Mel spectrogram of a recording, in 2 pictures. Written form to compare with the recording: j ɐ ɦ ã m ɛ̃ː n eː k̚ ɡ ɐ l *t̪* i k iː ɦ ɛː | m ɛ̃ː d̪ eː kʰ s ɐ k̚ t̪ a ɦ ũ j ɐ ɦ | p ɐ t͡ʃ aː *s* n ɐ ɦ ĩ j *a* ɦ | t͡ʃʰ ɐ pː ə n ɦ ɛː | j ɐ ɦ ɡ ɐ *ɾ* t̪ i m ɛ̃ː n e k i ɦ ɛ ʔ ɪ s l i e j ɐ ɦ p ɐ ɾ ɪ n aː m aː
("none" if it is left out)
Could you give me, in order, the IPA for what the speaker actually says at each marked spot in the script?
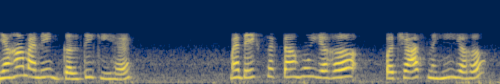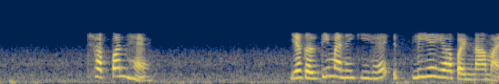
t̪, s, ɐ, l

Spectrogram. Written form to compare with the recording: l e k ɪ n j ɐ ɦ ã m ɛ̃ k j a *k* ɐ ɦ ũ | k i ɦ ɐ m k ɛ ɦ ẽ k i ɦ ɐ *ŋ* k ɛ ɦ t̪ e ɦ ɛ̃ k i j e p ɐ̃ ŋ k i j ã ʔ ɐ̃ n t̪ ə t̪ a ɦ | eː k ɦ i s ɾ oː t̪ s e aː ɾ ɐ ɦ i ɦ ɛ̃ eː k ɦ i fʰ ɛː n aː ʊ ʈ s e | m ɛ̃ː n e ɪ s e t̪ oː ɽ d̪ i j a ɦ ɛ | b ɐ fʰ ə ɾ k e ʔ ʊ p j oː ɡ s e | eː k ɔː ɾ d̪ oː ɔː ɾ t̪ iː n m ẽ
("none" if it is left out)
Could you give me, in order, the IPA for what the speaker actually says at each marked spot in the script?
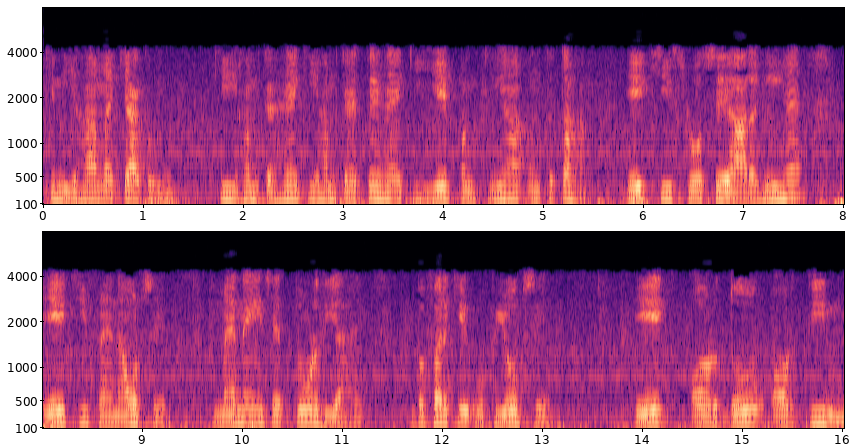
k, m

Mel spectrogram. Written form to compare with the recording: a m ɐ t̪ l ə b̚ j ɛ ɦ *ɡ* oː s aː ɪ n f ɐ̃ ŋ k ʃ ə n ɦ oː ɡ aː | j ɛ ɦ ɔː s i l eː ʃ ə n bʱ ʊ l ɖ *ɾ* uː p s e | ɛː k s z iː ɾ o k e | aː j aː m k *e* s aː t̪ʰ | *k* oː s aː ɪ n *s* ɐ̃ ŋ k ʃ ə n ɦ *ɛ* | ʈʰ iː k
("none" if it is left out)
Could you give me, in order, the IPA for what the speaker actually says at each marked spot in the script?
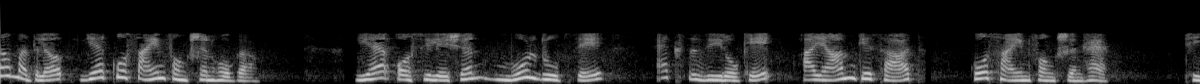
k, ɾ, e, k, f, ɛː

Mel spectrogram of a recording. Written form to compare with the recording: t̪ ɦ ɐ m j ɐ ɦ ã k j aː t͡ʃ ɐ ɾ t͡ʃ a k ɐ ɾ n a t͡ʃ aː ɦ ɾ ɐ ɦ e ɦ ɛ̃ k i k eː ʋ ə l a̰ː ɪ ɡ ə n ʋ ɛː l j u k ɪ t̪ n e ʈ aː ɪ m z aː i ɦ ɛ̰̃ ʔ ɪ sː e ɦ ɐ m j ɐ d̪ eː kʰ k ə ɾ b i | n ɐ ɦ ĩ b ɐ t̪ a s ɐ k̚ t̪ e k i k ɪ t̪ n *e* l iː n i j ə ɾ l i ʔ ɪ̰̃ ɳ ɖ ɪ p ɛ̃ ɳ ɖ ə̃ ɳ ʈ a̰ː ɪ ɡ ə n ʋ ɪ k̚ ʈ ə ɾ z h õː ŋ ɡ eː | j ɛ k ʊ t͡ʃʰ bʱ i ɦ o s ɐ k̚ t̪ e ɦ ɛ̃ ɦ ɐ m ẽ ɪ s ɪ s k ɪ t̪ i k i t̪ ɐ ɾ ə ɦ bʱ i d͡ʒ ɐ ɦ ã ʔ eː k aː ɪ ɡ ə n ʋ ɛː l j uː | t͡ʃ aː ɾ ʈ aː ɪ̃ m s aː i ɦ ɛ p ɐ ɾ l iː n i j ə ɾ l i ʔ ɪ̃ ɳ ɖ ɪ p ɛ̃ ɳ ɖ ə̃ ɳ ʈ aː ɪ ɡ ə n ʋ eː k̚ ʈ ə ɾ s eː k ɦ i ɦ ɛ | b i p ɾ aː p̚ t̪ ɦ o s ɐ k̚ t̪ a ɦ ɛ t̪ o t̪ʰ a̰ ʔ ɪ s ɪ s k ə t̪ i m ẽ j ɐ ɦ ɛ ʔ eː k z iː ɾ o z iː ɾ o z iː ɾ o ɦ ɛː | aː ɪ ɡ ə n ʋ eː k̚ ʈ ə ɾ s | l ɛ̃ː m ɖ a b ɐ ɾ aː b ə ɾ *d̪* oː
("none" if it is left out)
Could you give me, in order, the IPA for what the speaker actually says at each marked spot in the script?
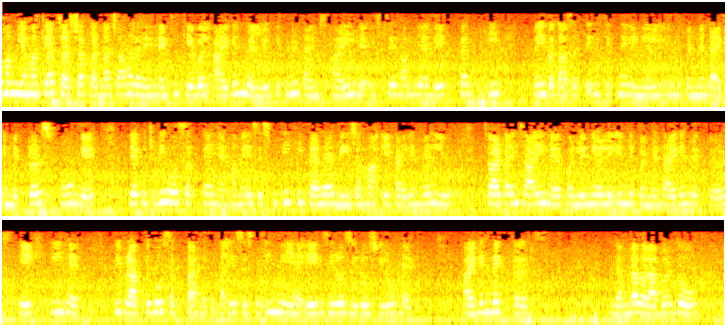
e, d̪

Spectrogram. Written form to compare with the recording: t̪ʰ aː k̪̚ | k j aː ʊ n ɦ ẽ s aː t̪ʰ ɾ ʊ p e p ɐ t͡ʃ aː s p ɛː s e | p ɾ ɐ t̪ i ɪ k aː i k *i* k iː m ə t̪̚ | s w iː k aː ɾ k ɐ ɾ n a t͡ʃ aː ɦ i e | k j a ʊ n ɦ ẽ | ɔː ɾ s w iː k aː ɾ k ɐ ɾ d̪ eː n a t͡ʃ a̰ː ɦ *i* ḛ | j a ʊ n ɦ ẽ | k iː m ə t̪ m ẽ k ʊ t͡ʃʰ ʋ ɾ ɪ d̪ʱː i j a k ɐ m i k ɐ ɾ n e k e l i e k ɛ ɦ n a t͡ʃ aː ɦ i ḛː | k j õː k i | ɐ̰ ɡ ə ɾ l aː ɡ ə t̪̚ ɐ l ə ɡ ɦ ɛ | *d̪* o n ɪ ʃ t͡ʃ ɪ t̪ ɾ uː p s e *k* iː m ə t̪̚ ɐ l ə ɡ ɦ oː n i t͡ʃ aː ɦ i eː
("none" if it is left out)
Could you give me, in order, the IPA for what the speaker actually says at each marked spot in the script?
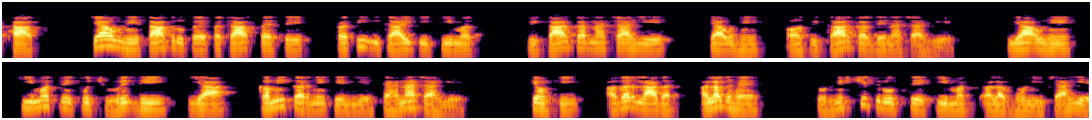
i, i, t̪, k

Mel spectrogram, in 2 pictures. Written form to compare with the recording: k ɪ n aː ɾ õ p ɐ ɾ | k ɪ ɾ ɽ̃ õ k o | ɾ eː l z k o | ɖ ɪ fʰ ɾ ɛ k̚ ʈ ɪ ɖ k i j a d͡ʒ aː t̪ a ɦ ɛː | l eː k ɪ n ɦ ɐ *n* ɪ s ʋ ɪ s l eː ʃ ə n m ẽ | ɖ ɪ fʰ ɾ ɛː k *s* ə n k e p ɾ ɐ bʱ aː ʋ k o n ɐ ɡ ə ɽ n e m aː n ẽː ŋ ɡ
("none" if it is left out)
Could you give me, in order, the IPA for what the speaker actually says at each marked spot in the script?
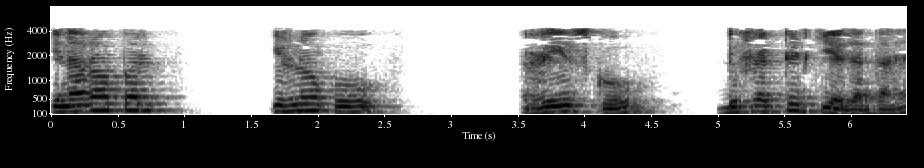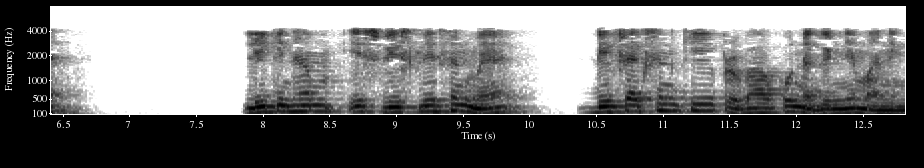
m, ʃ

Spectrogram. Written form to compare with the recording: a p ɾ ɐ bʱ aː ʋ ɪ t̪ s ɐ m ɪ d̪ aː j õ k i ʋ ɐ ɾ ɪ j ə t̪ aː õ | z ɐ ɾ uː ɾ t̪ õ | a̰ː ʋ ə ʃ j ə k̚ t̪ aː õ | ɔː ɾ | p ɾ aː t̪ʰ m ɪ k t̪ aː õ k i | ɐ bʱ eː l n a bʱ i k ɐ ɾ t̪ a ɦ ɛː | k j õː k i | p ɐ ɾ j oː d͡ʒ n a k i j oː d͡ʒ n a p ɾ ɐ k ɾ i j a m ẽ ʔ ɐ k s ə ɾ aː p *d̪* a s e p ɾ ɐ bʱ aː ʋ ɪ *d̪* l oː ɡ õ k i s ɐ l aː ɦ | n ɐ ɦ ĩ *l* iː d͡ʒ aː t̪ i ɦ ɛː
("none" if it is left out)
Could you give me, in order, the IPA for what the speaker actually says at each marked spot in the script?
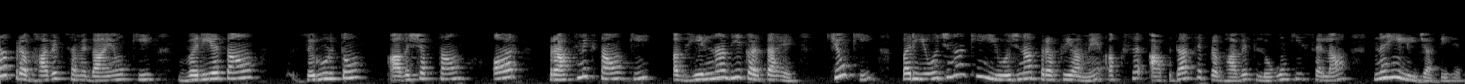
d̪, t̪, l

